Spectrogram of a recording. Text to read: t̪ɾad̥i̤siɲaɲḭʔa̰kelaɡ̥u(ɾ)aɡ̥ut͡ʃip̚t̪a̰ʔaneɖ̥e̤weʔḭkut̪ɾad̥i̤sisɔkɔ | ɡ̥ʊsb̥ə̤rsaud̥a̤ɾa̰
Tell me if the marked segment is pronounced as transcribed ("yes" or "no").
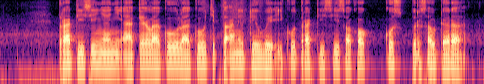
no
